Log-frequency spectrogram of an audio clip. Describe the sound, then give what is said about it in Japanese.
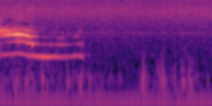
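A cat gives a single clear meow, a fairly high, tonal call that slides slightly downward and fades, followed by faint low background noise. “確か猫がいますよね。 ええ。 今日はいませんね。 いえ、いますよ。あなたの後ろに。”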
